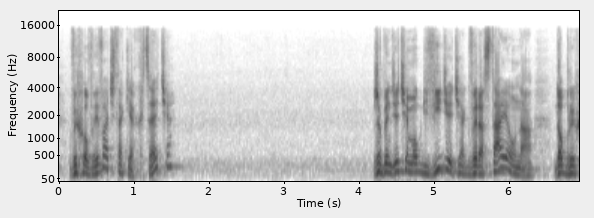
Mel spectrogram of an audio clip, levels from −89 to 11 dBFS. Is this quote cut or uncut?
uncut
